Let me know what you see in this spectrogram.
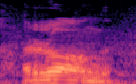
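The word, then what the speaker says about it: wrong: Means पूरी तरह से, रॉन्ग डब्ल्यू साइलेंट है यहाँ पे, रॉन्ग मीन्स हो जाएगा गलत।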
